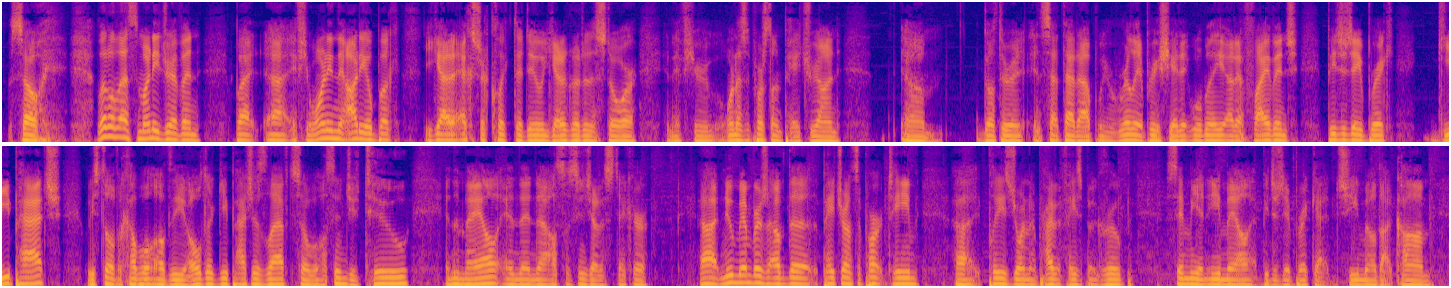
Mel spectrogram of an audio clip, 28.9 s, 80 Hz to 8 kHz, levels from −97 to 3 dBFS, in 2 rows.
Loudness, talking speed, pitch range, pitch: -20 LUFS, 230 wpm, 110-125 Hz, 115 Hz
